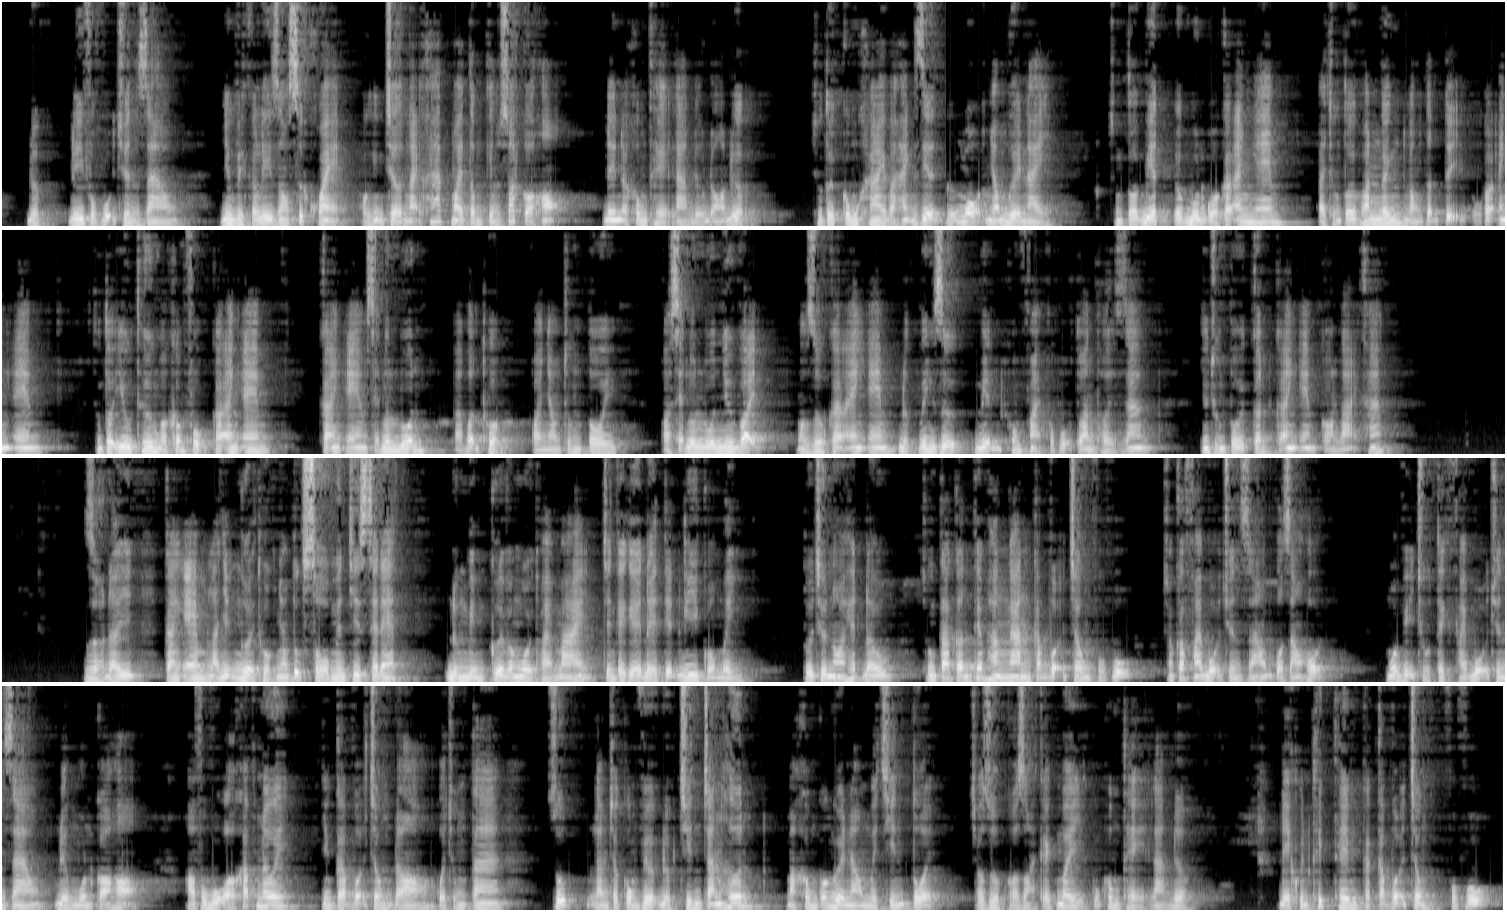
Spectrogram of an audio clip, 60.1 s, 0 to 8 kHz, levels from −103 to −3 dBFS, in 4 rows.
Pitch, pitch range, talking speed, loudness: 140 Hz, 120-160 Hz, 235 wpm, -20 LUFS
